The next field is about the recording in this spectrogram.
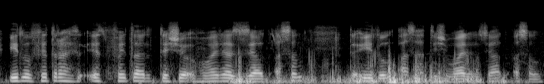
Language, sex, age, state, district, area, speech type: Kashmiri, other, 18-30, Jammu and Kashmir, Kupwara, rural, spontaneous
